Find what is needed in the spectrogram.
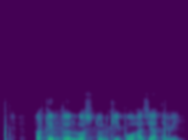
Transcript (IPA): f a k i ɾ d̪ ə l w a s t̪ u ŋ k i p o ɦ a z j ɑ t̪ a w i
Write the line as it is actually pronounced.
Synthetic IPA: f a q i ɾ d̪ ə l w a s t̪ u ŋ k i p o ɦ a z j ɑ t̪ a w i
